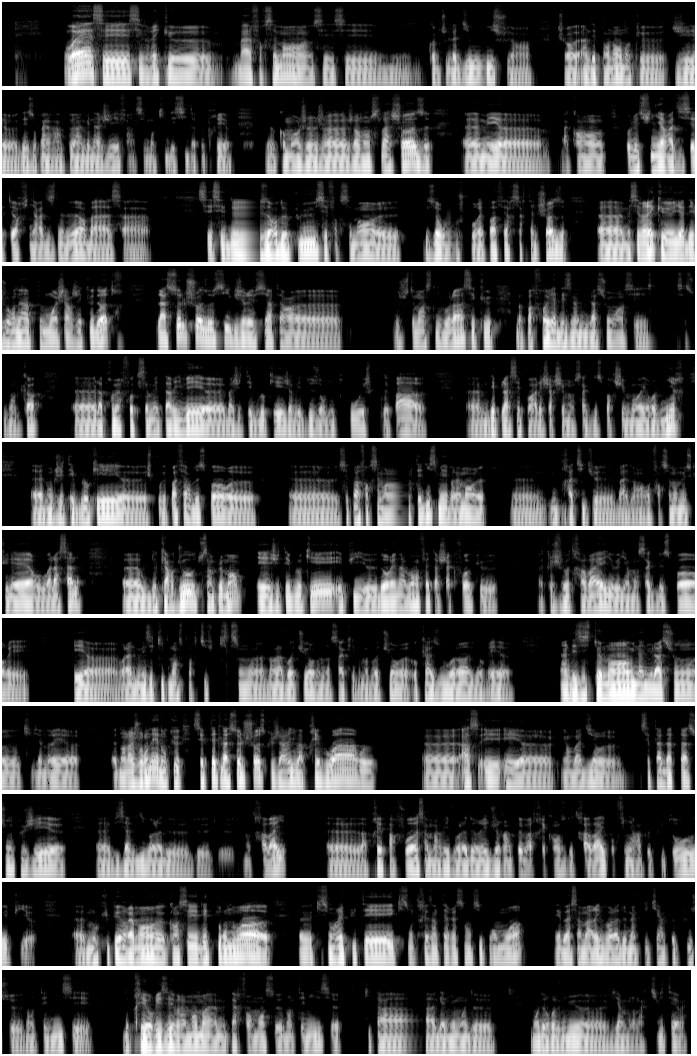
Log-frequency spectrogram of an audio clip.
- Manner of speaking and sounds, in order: distorted speech; tapping; other background noise
- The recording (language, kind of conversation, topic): French, advice, Quelles distractions m’empêchent de profiter pleinement de mes loisirs ?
